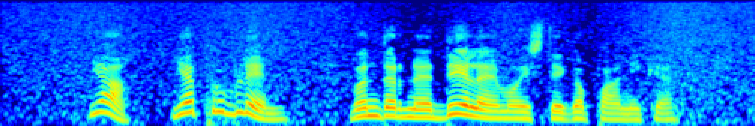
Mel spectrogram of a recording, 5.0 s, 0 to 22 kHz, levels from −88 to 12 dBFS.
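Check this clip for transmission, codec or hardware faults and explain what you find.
Overdone noise removal runs through the whole clip, from start to finish. A noise reduction stage was pushed far too hard: every frequency band whose level came close to its noise estimate was pulled right down or switched off, and the softer parts of the speech fell below that line and were cut along with the noise. The gaps between phrases drop and break up into small twinkling specks.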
